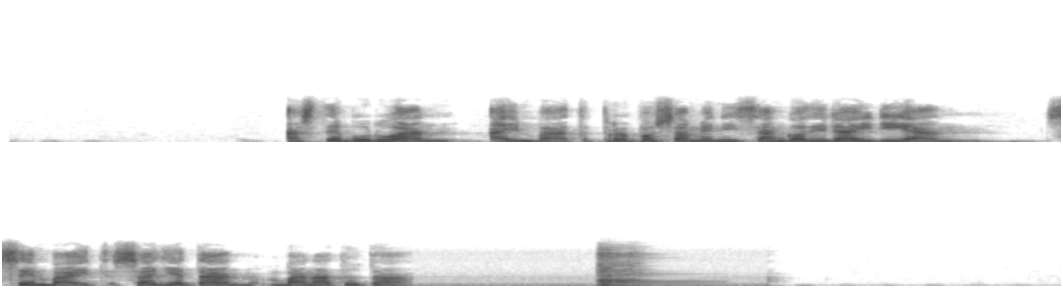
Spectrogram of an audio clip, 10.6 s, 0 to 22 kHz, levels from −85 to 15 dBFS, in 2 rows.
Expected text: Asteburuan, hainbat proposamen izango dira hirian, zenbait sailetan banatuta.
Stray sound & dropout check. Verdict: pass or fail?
fail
